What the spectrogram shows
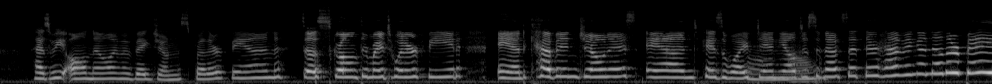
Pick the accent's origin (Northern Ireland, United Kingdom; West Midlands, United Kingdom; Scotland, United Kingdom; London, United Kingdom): London, United Kingdom; when we told people we're from London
